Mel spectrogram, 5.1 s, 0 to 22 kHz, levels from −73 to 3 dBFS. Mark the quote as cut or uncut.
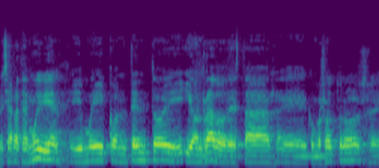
uncut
